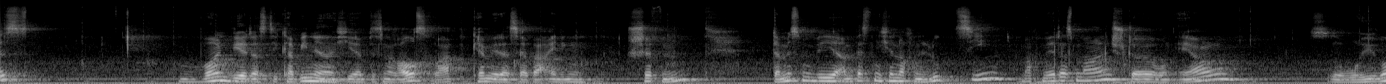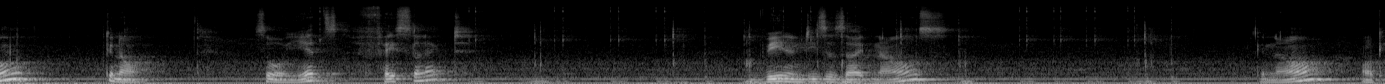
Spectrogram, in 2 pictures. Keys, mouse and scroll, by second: 0.8 middle click, 1.7 middle click, 4.6 middle click, 5.4 middle click, 5.9 middle click, 11.1 ctrl+r, 13.5 click, 14.0-15.1 middle drag, 16.9 click, 19.4 shift+click, 19.9 shift+click, 20.4 shift+click, 20.9 middle click, 21.9 shift+click, 22.4 shift+middle click, 23.0 middle click, 24.7 shift+click, 25.1 shift+click, 25.5-27.7 middle drag.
